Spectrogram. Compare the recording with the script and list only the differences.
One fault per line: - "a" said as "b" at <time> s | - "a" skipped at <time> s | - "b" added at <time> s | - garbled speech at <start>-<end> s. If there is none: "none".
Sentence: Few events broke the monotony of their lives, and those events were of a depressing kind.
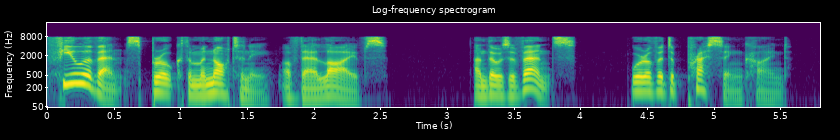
none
